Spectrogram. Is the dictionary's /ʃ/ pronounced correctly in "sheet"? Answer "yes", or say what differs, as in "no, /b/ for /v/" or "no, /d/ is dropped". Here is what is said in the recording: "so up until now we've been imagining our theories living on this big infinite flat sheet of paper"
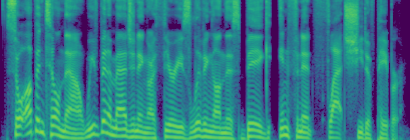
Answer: yes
